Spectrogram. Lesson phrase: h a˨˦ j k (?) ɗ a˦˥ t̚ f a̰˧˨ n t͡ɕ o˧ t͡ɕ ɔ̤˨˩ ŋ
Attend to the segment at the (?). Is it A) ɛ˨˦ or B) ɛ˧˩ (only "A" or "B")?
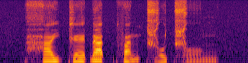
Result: A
